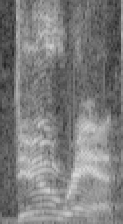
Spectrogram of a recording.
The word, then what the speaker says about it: Durant: Durant is how real Okies pronounce it.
